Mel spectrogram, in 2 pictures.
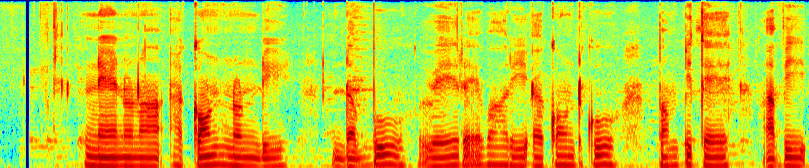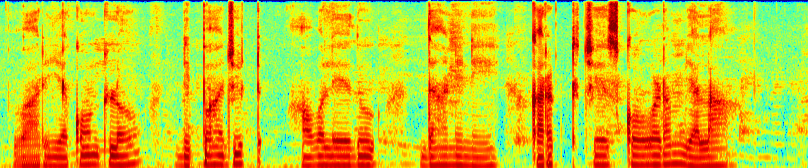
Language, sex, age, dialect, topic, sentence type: Telugu, male, 18-24, Utterandhra, banking, question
